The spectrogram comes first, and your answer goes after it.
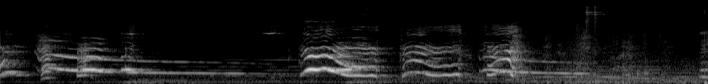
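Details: A Siberian Husky and a German Shepherd, two pet dogs, howl against each other in a loudness contest: long sliding wails that fall slowly, overlapping, with rising and wavering howls joining near the middle and end.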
